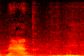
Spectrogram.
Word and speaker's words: Mab: they also they uh smt pronounces it instead of maeve or maeve m-a-e-v-e they just call her mab that maybe map map yeah so yeah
